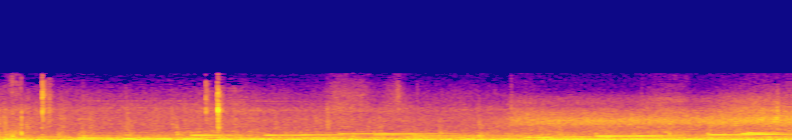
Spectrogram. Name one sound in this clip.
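Rotating brushes scrub and slap against a car.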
